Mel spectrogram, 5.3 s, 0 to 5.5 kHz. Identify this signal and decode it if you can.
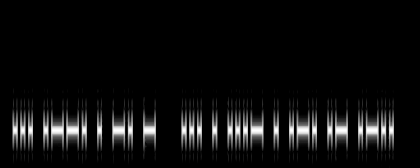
Morse code, heard as a keyed tone, about 25 wpm, 600 Hz. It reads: SPENT SEVERAL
